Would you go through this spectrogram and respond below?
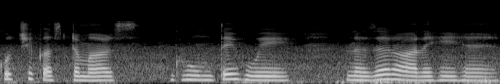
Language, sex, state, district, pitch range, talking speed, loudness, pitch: Hindi, female, Chandigarh, Chandigarh, 190-215 Hz, 95 wpm, -16 LUFS, 195 Hz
